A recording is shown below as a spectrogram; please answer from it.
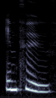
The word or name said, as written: improve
